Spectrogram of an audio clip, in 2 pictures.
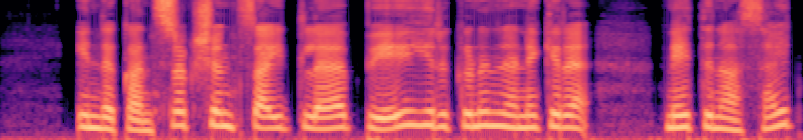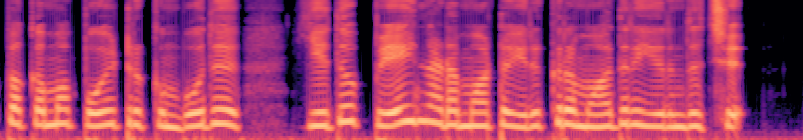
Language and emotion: Tamil, fearful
